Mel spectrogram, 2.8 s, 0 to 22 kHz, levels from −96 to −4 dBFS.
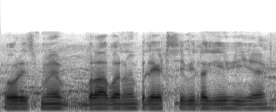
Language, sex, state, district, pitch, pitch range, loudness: Hindi, male, Uttar Pradesh, Saharanpur, 105 Hz, 100-105 Hz, -19 LUFS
